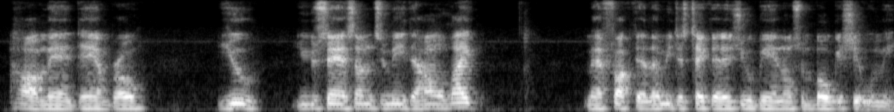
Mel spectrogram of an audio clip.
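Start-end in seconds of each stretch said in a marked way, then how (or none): none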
